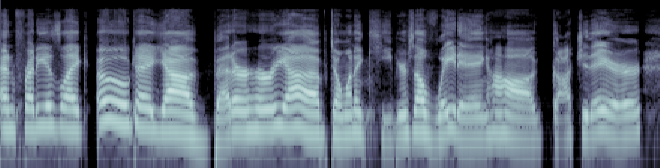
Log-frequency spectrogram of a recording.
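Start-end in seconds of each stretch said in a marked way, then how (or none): 1.0-6.4 smug, self-satisfied tone, laughing to himself. Retelling a TV scene, acting out Freddie's reply: imitating Freddie's smug tone. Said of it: "laughs to himself smugly".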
